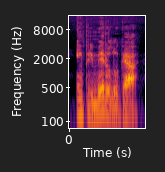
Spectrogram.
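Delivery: ordinary talk, nothing marked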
